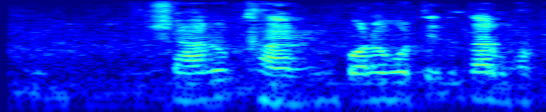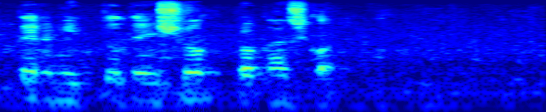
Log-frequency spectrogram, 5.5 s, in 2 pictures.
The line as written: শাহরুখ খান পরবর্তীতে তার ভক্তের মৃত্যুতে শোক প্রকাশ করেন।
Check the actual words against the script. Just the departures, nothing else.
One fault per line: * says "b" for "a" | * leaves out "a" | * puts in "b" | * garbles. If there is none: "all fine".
all fine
